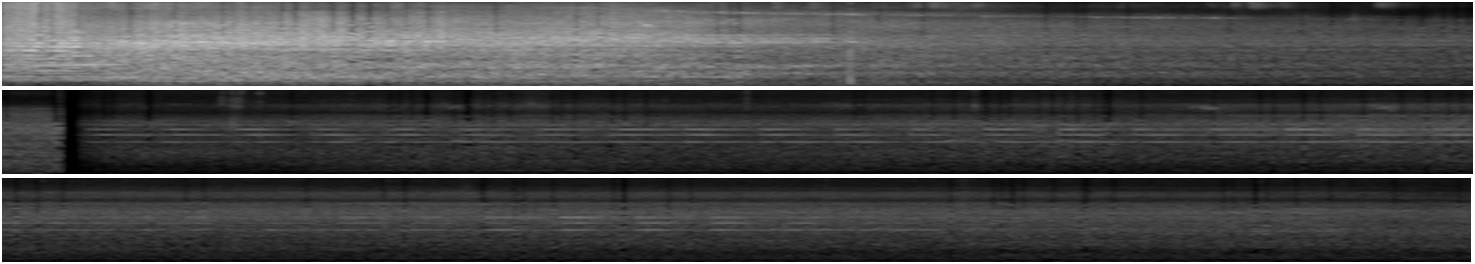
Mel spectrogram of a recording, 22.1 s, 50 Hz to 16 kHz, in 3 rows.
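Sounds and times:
railroad crossing bell ringing: 0.0 - 21.3.

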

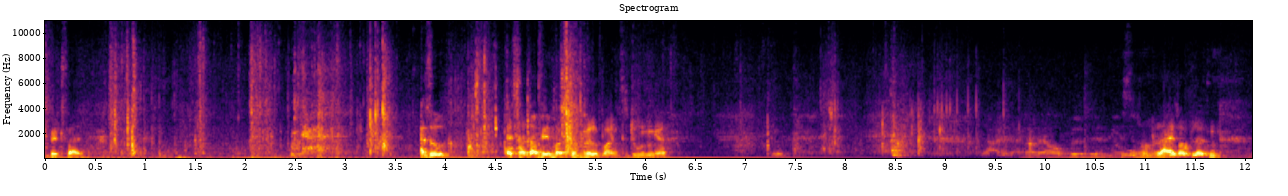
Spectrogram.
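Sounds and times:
low rumble: 0.0 - 10.4
crackles and clicks: 0.0 - 10.6.

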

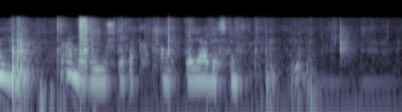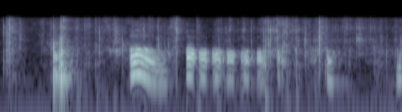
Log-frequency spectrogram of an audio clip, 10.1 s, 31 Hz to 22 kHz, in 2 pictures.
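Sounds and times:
paper rustling: 0.0 - 10.0
scissors snipping paper: 0.7 - 3.4, 4.1 - 10.0.

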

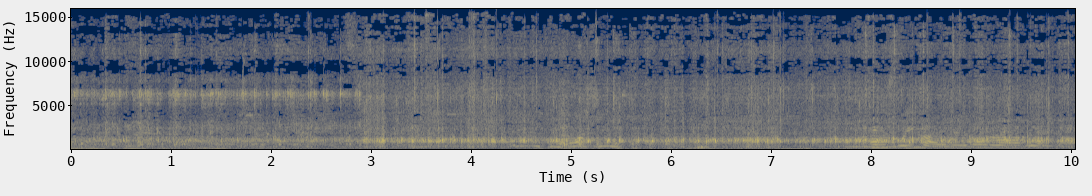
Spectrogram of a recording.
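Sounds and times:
horse hooves clattering on pavement: 0.0 - 10.0.

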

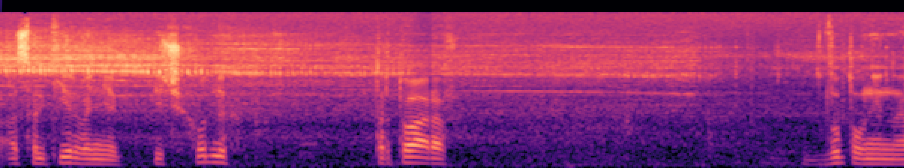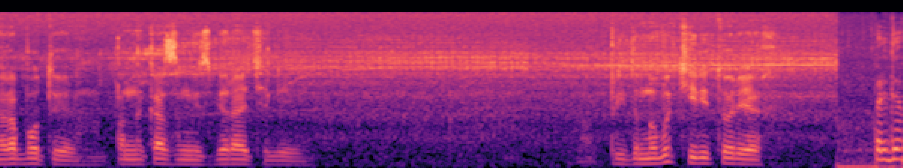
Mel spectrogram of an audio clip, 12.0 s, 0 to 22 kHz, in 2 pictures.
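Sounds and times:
outdoor background hiss: 0.0 - 12.0
thin high steady tone: 0.0 - 12.0.

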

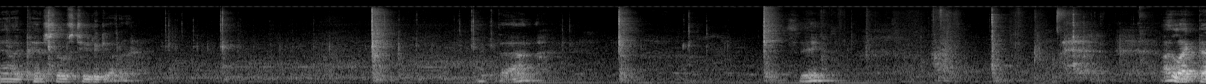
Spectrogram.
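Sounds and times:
wires rattling and scraping: 0.0 - 11.7.

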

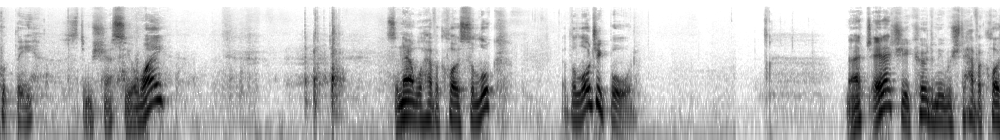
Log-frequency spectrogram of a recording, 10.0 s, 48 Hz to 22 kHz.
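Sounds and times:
man speaking: 0.0 - 1.8, 3.9 - 6.5, 8.4 - 10.0.

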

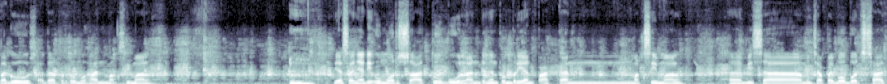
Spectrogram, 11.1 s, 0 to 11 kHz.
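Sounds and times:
man talking: 0.0 - 2.0, 3.6 - 11.0
ducklings peeping: 0.0 - 11.0.

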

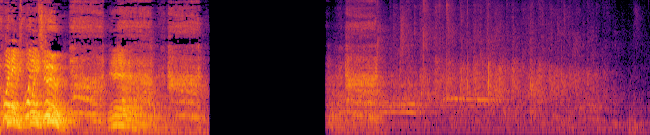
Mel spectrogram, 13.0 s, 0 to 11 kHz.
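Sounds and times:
voices in a room: 0.0 - 4.2
congregation applauding: 6.9 - 13.0.

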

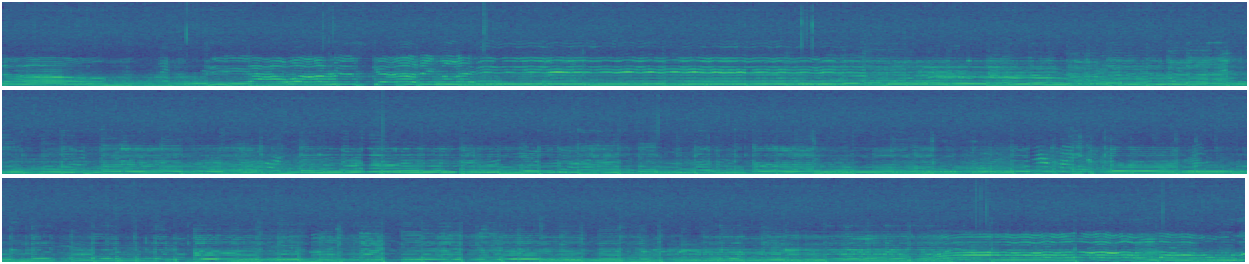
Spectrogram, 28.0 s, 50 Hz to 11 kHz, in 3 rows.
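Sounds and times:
acoustic guitar chords and bass notes: 0.0 - 28.0.

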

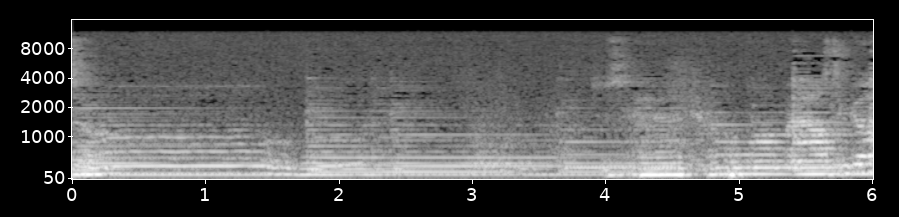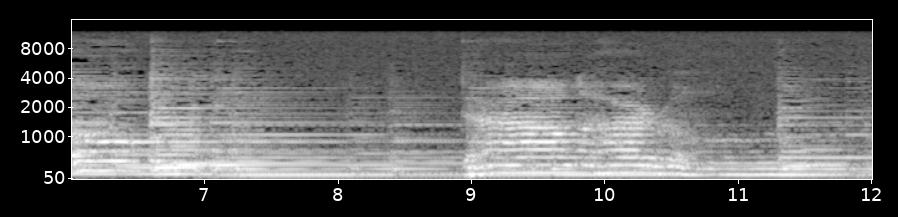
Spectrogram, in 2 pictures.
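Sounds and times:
person singing: 0.0 - 7.6, 8.9 - 12.0
acoustic guitar chords: 0.0 - 12.0.

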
